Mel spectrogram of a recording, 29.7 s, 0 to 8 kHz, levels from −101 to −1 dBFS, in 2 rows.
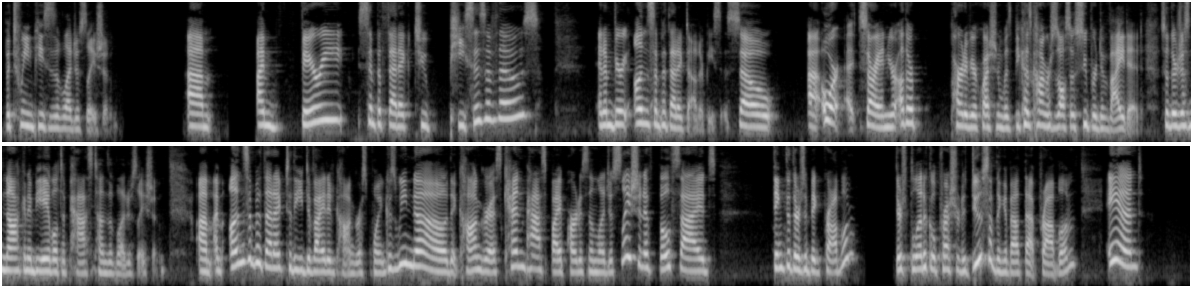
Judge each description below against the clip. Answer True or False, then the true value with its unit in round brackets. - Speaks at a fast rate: False (175 wpm)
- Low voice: False (235 Hz)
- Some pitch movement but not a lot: True (4.5 semitones)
